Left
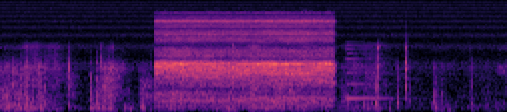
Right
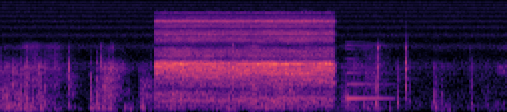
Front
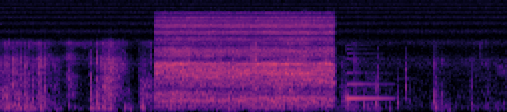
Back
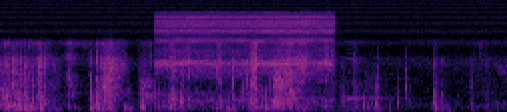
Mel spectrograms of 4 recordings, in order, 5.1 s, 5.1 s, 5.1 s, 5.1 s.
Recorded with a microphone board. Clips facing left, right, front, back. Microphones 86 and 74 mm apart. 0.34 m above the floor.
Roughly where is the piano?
Ahead.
